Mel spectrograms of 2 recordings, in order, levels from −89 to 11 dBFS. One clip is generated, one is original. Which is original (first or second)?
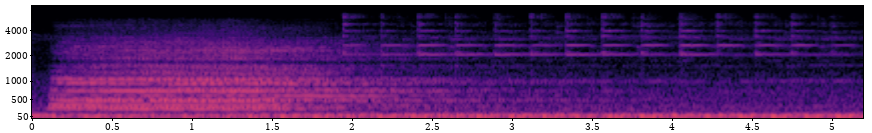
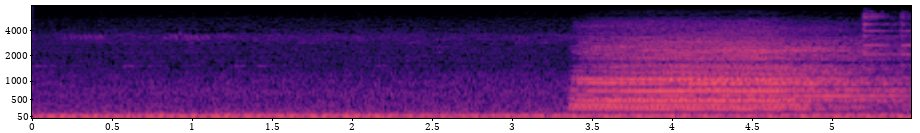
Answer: second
